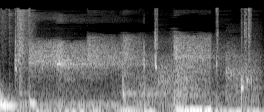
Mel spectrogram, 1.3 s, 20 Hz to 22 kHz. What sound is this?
deconstruction-set thefinalcrash01
This is part of a sound set i've done in 2002 during a session testing Deconstructor from Tobybear, the basic version
was a simple drum-loop, sliced and processed with pitchshifting, panning, tremolo, delay, reverb, vocoder.. and all those cool onboard fx
Tweaking here and there the original sound was completely mangled..
i saved the work in 2 folders: 'deconstruction-set' contain the longer slices (meant to be used with a sampler), 'deconstruction-kit' collects the smallest slices (to be used in a drum machine)
noise, robot, fx, crash, switch, hi-tech, click, transform, slices, glitch, digital, cuts, electro, effect, alien, cyborg, computer, soundeffect, button, processing, clack, mutate, soundesign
